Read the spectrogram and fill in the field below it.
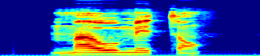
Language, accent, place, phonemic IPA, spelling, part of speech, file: French, France, Lyon, /ma.ɔ.me.tɑ̃/, mahométan, noun / adjective, LL-Q150 (fra)-mahométan.wav
- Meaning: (noun) "Mohammedan": Muslim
